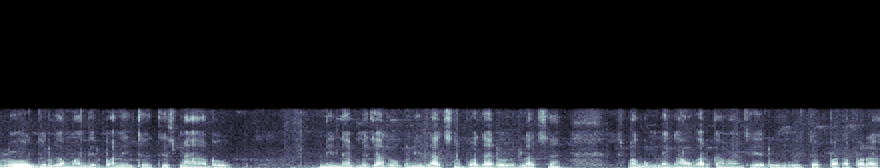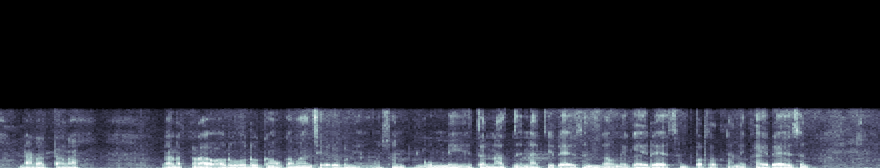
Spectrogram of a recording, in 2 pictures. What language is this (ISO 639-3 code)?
nep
